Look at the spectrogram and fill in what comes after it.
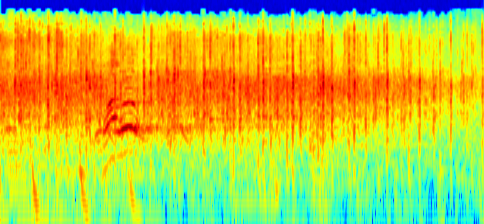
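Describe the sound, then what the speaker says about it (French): Studio audience on a French TV game show applauds loudly and steadily throughout, with a voice calling out over the clapping. "Ben nous aussi, on l'applaudit."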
